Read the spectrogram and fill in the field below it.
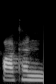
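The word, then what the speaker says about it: Okan: And Akan is spelled O-K-A-N.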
